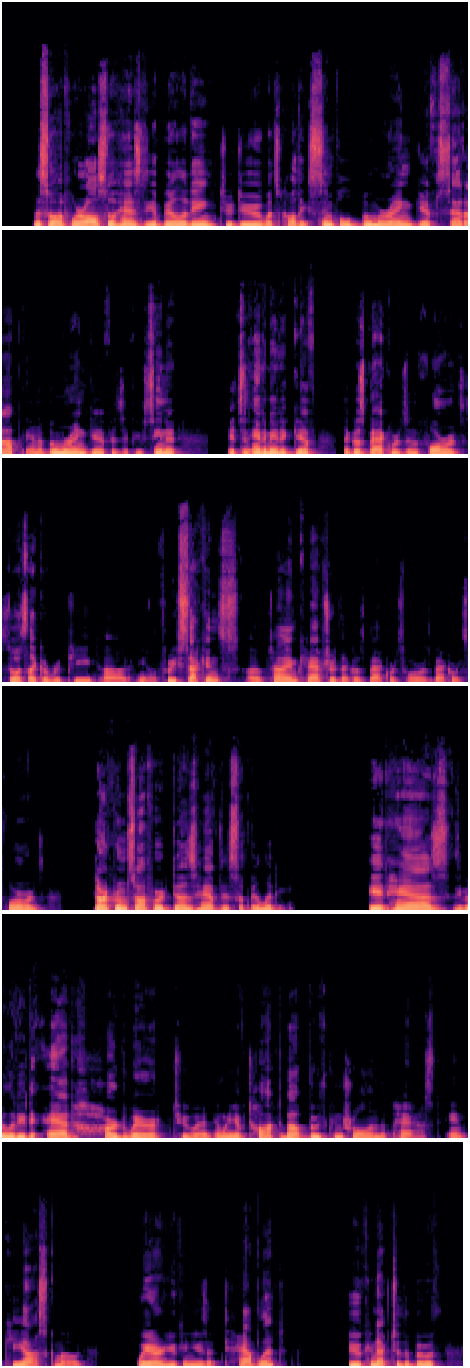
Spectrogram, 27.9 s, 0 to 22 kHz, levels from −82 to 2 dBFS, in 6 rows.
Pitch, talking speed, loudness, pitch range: 110 Hz, 195 wpm, -21 LUFS, 100-130 Hz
